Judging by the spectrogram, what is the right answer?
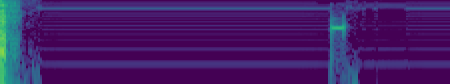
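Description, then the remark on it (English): A single short, mid-pitched electronic Morse code beep from a radio repeater that is back on the air, sounding after a brief burst of static, with a faint, steady high whine underneath. “Eric was telling me that it was down, and then I was answering him because I heard the Morse code beep.”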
